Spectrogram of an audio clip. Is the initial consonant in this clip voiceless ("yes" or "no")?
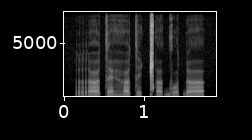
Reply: no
